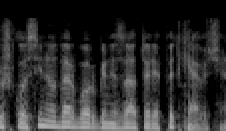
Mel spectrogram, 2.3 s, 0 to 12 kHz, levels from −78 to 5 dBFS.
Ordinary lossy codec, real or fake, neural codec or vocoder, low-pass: AAC, 32 kbps; fake; codec, 16 kHz, 4.8 kbps, FACodec; 7.2 kHz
